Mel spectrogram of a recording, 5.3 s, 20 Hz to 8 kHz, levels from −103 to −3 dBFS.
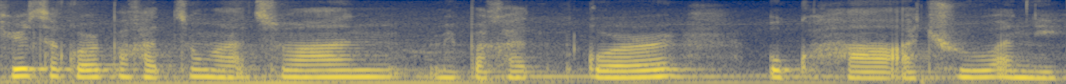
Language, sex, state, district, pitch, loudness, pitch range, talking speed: Mizo, female, Mizoram, Aizawl, 195 Hz, -18 LUFS, 185-205 Hz, 135 wpm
